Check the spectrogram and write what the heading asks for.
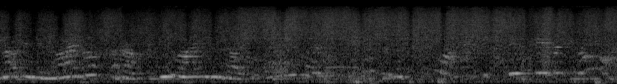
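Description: A sponge scrubbing baking soda around a stainless steel sink basin in repeated rubbing strokes, with a voice in the background.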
